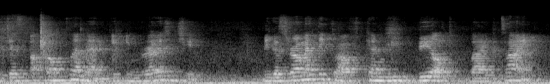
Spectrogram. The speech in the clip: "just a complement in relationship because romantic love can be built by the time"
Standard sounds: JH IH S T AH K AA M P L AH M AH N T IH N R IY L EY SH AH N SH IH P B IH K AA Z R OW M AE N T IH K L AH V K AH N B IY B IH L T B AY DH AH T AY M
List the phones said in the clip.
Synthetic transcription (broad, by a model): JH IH S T AH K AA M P L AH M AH N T IH N R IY L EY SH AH N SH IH P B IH K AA S R OW M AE N T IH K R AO F K AH N B IY B IH L T B AY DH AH T AY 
